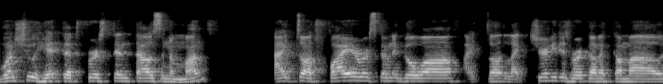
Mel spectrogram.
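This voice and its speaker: A man with a Dutch accent speaks at a moderate pace in a fairly high pitch. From Netherlands. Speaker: online marketing instructor. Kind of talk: webinar presentation. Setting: virtual live event.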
